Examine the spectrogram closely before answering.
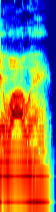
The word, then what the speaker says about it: Huawei: it oh in this review but I'll say Huawei be correct there we go and uh we'll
